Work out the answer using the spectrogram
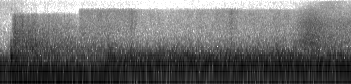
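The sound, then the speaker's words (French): A muffled explosion blasting a dam: a sudden loud low boom opens, then a heavy deep rumble continues steadily to the end. “Puis, on entendit un grondement sour, un boum, étouffé.”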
